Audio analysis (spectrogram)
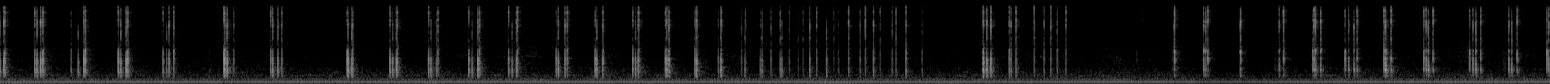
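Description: Long nails tap on the lid and back of a small, round, brown plastic CoverGirl Clean powder compact, which is closed. About fifty sharp, bright clicks come in uneven bursts, some quick and clustered, some spaced apart. A steady low hum sits underneath.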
